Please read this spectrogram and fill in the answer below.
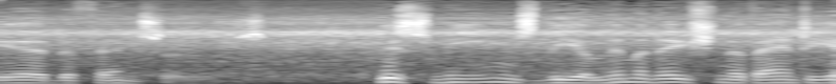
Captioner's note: jet engine buzzing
